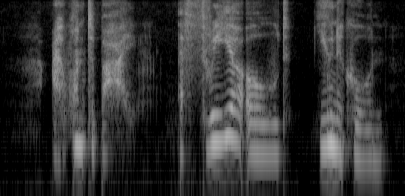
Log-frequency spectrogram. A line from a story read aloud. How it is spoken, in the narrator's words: Katie whispered to it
